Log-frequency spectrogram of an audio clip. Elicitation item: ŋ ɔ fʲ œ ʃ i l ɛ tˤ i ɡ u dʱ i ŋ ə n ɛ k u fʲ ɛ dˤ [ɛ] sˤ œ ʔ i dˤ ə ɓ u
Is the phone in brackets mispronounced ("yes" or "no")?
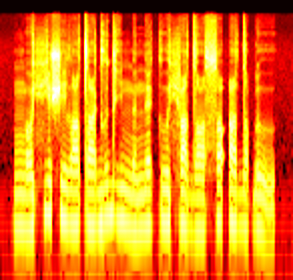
yes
